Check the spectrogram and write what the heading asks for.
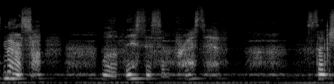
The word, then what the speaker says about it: Nasa: is nasa yuzuki written as story sky but pronounced nasa well this is impressive such serious injuries and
